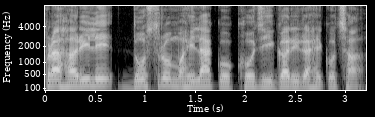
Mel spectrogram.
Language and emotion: Nepali, neutral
